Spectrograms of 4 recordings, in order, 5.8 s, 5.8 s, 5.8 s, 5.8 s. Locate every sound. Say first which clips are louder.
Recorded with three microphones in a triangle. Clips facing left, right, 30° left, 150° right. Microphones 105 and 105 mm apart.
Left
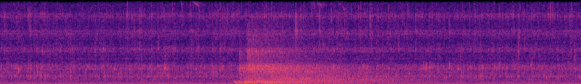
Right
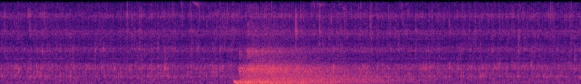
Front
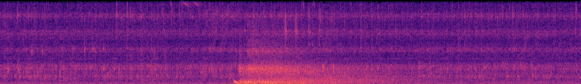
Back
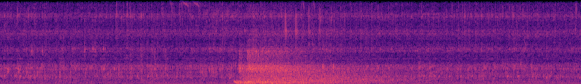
2.3 s an explosion: right 3 dB, front 2 dB; 35° right, 3.5 m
